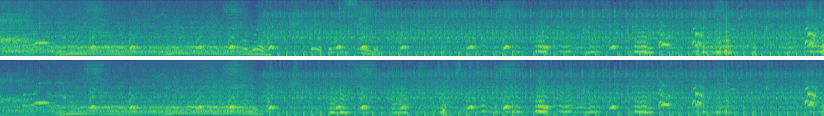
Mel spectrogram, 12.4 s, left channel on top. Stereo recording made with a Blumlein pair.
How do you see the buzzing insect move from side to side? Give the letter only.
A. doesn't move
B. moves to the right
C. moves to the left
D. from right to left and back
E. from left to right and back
E.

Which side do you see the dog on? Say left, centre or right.
centre.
